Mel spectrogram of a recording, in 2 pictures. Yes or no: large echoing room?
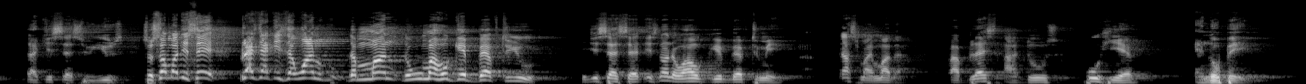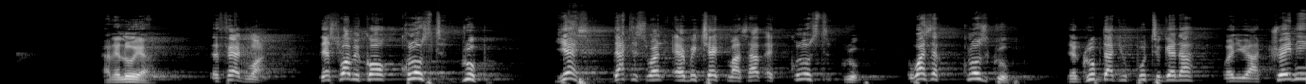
yes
